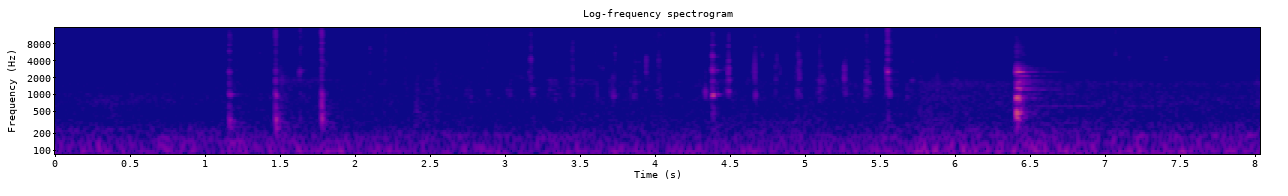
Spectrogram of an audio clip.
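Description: Metal fork stirring oil and herbs in a glass bowl, clicking irregularly against the glass. About six and a half seconds in comes one loud ringing clink of metal on glass.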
